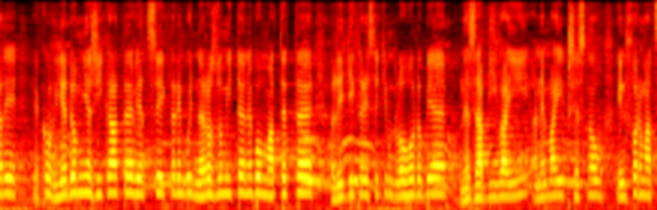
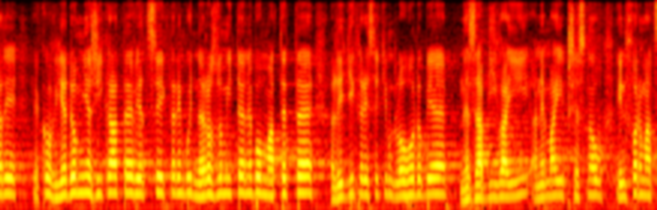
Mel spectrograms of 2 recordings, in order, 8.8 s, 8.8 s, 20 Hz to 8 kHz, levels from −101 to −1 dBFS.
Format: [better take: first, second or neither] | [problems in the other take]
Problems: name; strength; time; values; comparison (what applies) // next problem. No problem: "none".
second | background sound (Dog); 12 dB below the speech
